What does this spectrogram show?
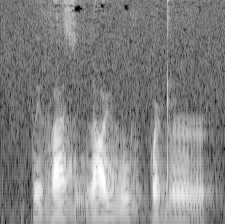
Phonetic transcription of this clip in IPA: p e v a z ṵ l ɑ y̯ l u v p ʌ ɖ ə˞

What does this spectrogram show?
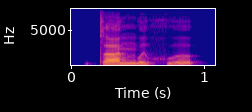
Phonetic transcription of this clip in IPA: t a ŋʷ e xʷ ɤ

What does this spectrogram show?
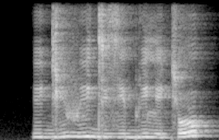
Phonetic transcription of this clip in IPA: i ɟ i v i dʲ u zʲ e b i lʲ e c o

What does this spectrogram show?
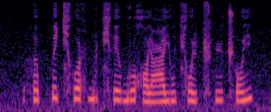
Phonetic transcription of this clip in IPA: h ə pː e t͡ɕʰ o ħ b u t͡ɕʰ e ʊ̯ ɡ u χ ɔ j ʕ e j u t͡ɕʰ o j ʈ͡ʂʰ y t͡ʃʼ o j

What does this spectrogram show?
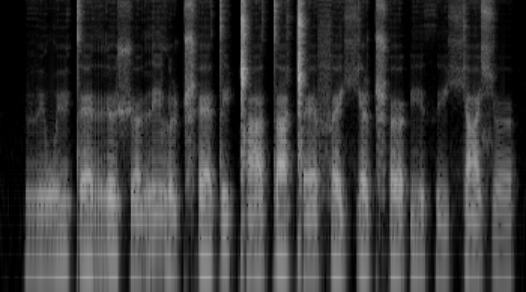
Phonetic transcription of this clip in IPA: β y˩ w y˩˧˩ t ɛ˩˧˩ r ʏ˦˨ ʃ œ˩ r i˥ l ʏ˩ ʈ͡ʂʰ ɛ˦˨ t i˥ ǁ a˩˧˩ t a˥ ǁ ɛ˩˧˩ f ɛ˦˨ ç ɛ˦˨ ʈ͡ʂʰ œ˦˨ ʔ i˦˨ θ i˩ ç a˦˨ ɕ œ˩

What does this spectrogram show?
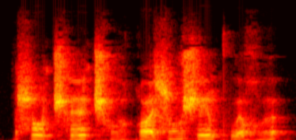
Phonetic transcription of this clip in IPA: ɬ ɔ̃˧˩ t͡ʃʰ ɛ̃˨˥ t͡ʃʰ ɔ̤˧˩ qʷ e˩˧˩ ɬ ɔ̤˦˥ ʃ ẽ˨˥ kʷʼ e˩˧˩ ʁʷ ə̤˨˥

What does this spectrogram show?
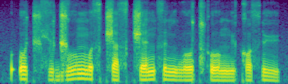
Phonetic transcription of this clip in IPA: ʔ o t͡ʃ ç y d͡ʒ u ŋʷ ɨ θ t͡ʃ a θ t͡ʃ ɛ ŋ θ ɨ ŋ w o t͡sʼ o ŋ y k ɔ θ ɾ y

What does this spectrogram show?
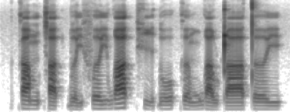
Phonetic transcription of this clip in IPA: k a˧ m c a˨˩ t̚ ɓ ə˨˩˨ j f ə˧ j w a˦˥ t̚ x i˨˩˨ ɗ o˧˥ k ə˨˩˦ m w a˨˩ w ʈ aː˧ t̪ ə˧ j

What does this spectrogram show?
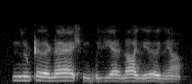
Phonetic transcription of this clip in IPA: n z ũ ʈ əː ɳ æː ʃ m b u vʲ æː ɳ ɑ lʲ əː lʲ ɑ̃

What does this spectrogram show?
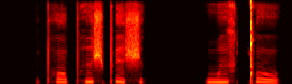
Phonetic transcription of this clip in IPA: pʰ ɔ pʰ ɨ ʃ pʼ ɪ ʃ | w ɨ x ǃ o

